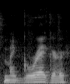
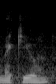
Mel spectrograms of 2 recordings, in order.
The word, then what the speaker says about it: McGregor: But after he went and did what was necessary, because the presence that is in the old, and I got the name wrong yesterday, it's McGregor, not McEwen.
